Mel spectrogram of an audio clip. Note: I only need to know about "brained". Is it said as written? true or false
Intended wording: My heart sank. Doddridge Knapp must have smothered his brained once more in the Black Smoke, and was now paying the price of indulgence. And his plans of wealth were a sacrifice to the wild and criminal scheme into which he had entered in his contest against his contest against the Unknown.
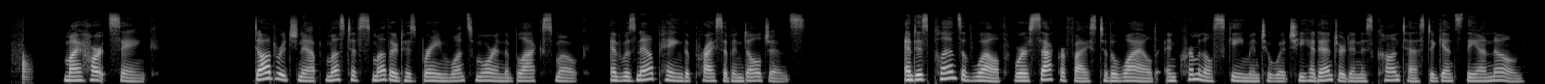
false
